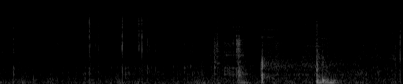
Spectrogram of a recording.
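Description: Faint rustling and crinkling of artificial flower stems and leaves as a stem is pushed further into the arrangement, with several small clicks and one soft low thump a little after three seconds.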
